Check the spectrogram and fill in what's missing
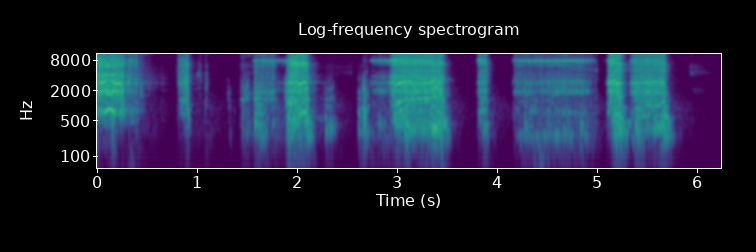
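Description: A power drill loosening a steel clamp whirs in a series of short, close bursts, stopping and starting repeatedly with brief silences between them.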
